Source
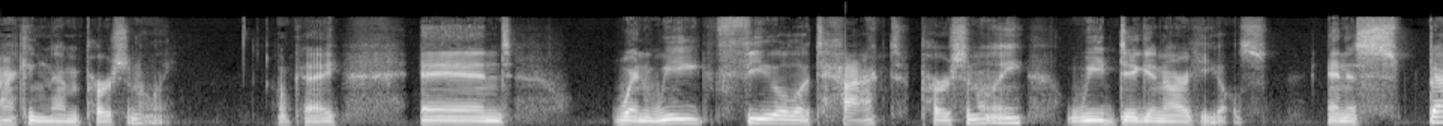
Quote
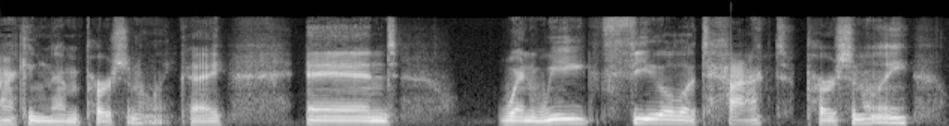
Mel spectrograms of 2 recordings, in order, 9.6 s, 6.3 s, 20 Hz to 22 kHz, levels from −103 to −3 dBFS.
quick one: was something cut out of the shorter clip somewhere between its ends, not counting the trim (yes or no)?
yes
